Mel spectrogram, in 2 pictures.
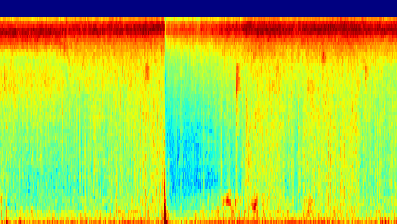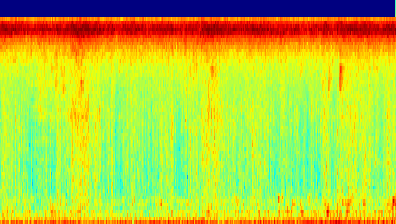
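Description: Malabar spinach (pui shaak) stems sizzling steadily in hot mustard oil in a kadhai as they are fried, with one sharp knock about two and a half seconds in.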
